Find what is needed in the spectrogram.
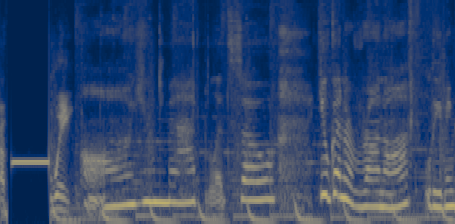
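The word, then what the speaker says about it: Blitzø: The O is silent, I think I want to give this another try.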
